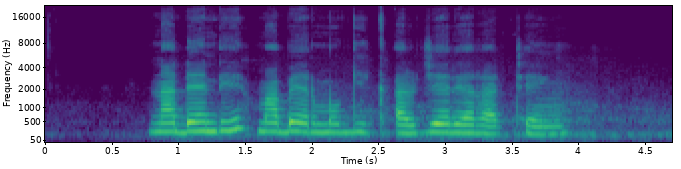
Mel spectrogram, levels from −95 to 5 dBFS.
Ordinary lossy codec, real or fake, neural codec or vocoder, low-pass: none; fake; vocoder, 44.1 kHz, 128 mel bands every 512 samples, BigVGAN v2; none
